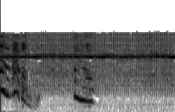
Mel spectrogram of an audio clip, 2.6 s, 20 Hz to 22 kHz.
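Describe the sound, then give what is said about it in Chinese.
An alarm clock rings in a 1987 animated TV series, a steady high-pitched ringing tone that holds throughout, with short falling tonal swoops near the start and again partway through. “哎呀为什么我拎着个闹钟的？”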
